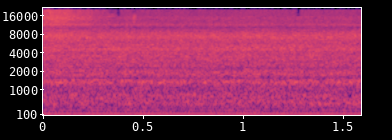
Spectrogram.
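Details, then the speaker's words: Vornado fan (Pivot3 or Flippi v6) used in the UK on 50 Hz, now run on proper 60 Hz supply at higher speed: steady low mains-type hum at even pitch under airflow rush; a whine appeared after hours of use. Motor hum. "You can hear that 60 Hz hum instead of the 50 Hz one, which is funny. At least it's lower, it's not too low."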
